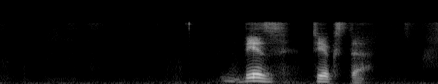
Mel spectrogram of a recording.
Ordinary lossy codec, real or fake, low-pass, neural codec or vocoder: none; fake; 7.2 kHz; codec, 24 kHz, 0.5 kbps, DualCodec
